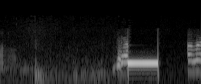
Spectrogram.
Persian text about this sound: بله این تماس ما قطع شد.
